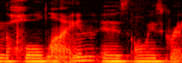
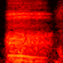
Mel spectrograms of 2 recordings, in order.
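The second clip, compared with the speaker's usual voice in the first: sharp high gasp of delight. Real, not acted. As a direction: gasp at something cute. Sees the watch.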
